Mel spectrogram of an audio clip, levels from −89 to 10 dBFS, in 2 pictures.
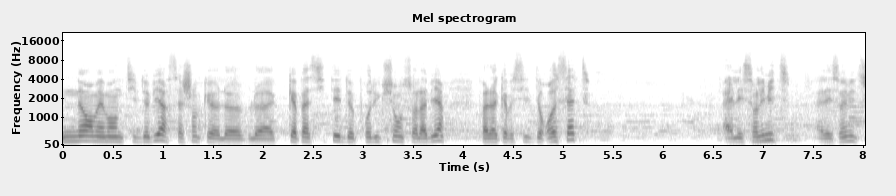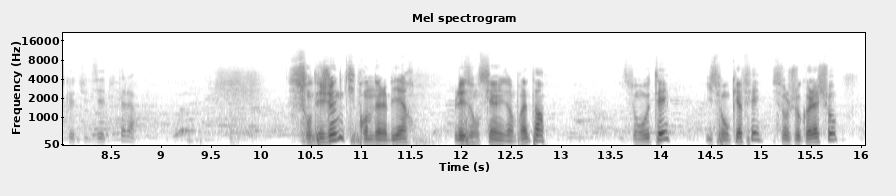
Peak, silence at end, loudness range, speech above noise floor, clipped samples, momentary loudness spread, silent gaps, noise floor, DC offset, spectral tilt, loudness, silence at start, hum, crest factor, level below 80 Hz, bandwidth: -14 dBFS; 0.3 s; 16 LU; 30 dB; under 0.1%; 21 LU; none; -69 dBFS; under 0.1%; -4 dB/octave; -39 LUFS; 0 s; none; 26 dB; -84 dBFS; 11 kHz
